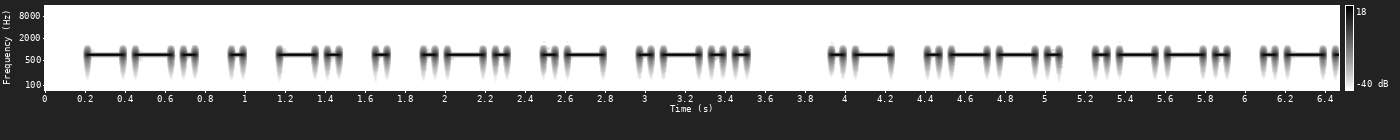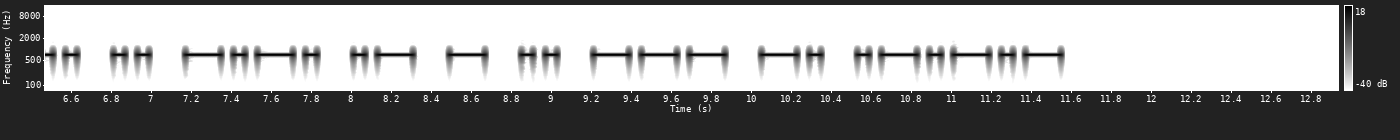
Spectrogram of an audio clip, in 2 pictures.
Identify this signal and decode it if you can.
Morse code, heard as a keyed tone, about 21 wpm, 700 Hz. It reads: GENERAL APPLICATION.
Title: Sentences from Top 1600 Words 20wpm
